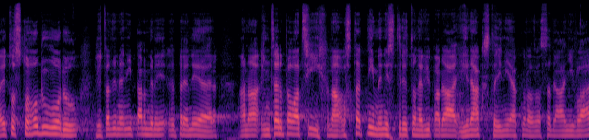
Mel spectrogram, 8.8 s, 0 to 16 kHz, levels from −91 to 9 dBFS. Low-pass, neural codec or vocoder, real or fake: 14.4 kHz; codec, 44.1 kHz, 3.4 kbps, Pupu-Codec; fake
